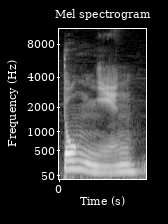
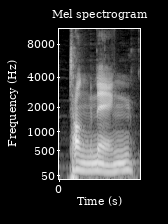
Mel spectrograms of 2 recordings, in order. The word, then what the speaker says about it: Dongning: And the Ming loyalists in Tungning, or if we pronounce it like correctly in Chinese, look at how cool I am, it would be Dongning, but Tungning, let's, because this is literally how it's spelled, apparently.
